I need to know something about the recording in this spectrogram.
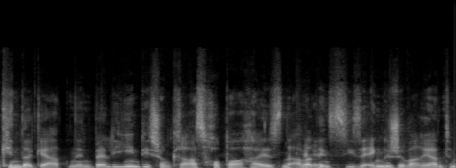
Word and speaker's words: grashobber: mal absetzen davon und haben einfach dieses PP rumgedreht haben gesagt wir machen die Strich nach oben und machen BB draußen ja das heißt jetzt genau ausgesprochen das Grashopper wir fliegen jetzt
